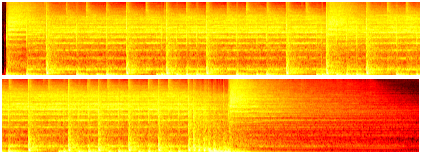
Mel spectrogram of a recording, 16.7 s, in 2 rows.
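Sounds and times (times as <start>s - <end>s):
groove music: 0.0s - 13.4s.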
